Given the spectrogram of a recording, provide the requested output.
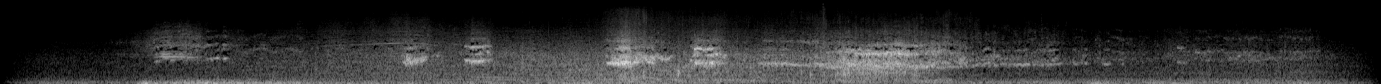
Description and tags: Chrysler LHS tire squeal 03 (04-25-2009)
3 of 4. Sound of a big car accelerating and the tires squealing as it takes multiple hard corners. Car is a 1996 3.5L V6 Chrysler LHS. Recorded with a Rode NTG2 into a Zoom H4.
skid, tire, tyre, squeal, car, speed, screech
